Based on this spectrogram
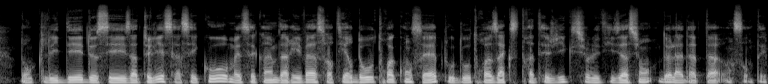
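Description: Fairly quick and with hardly any pauses, the speech has fairly even intonation and a dry, close sound with no echo on a very clean recording with a silent background. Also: man, fairly low pitch for a man. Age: 50s. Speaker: innovation executive in health education. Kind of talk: interview. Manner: halting, repeats words.

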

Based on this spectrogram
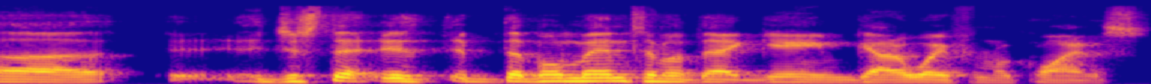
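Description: Against a quiet background, a man with an ordinary speaking voice talks at a fairly low pitch with ordinary pitch variation. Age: 50s. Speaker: high school sports writer, podcast co-host. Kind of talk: casual sports chat. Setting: video call.

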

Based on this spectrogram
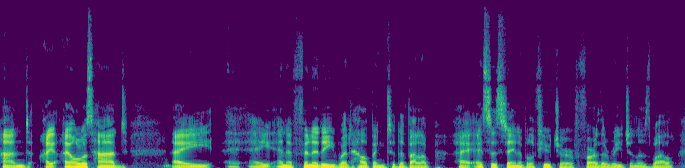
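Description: This voice speaks with an Irish Midlands accent at a moderate pace, its intonation fairly even. The recording is very clean, with a silent background. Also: man, medium pitch for a man. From Ireland, Cavan/Longford border (Granard). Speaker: tech startup founder. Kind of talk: interview. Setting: studio.

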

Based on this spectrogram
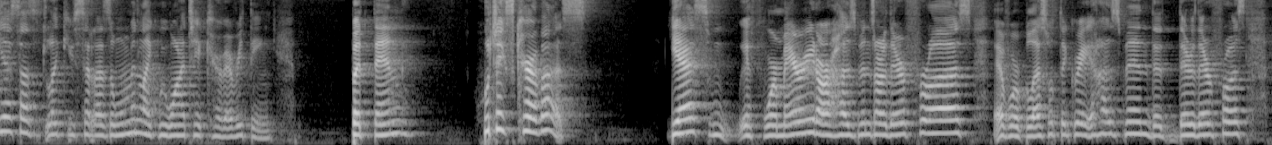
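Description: Speaking at a fairly quick pace, a woman uses an unremarkable speaking voice with a fairly high pitch and ordinary pitch variation. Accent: American. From Southern California, Oxnard. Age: 30s. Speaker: small business owner. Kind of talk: casual chat. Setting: studio.

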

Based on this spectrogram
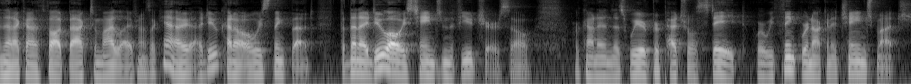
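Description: A man with a Canadian accent, fairly low in pitch, at a very fast pace with ordinary pitch variation. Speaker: language learner. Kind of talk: casual interview.

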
